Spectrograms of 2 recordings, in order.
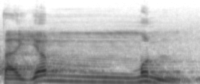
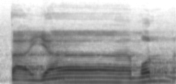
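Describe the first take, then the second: First: The vowel after y is short, doubled m. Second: The vowel after y is long, single m. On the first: "yaknya pendek, mimnya ditasdid" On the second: "yaknya panjang"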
